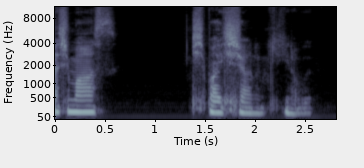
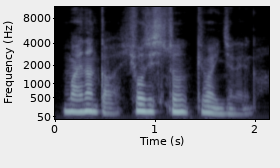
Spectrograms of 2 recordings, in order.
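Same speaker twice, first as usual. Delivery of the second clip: normal talking voice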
